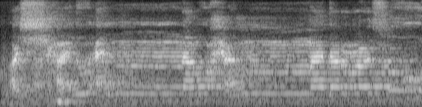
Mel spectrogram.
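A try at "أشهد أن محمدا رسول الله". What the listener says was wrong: अशहदु, यहाँ पर भी हाथ थोड़ा सा गड़बड़ हो गया, अन्ना मुहम्मदर रसूलुल्लाह। अब यहाँ जब लुल یہاں پر غنہ کرنے کی ضرورت نہیں ہے آپ کو، جلدی بول دینا رسول اللہ، سیدھا للہ، لام کو روکنا نہیں ہے یہاں پر.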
